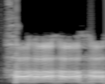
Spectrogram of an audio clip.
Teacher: जब आप ह बोलते हैं ना तो ह कहीं किसी के साथ कोई स्पर्श नहीं होता है, तो ये नाम, ये ज़्यादातर इसको स्वर यंत्र के रूप में जाना जाता है। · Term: काकल्य ध्वनि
